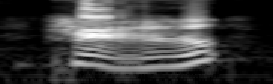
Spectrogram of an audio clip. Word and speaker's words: 海: And then the next character is 海, or it's third tone, and it means the ocean. For example, 大海, da is fourth tone, and 海 is third tone, and so that means the big sea, which means the ocean.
